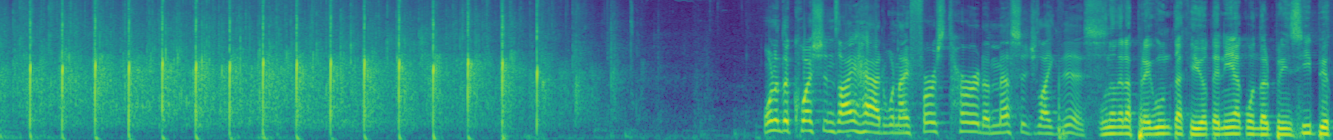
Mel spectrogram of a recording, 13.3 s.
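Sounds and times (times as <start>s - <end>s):
audience applause: 0.0s - 6.6s
speech: 7.6s - 13.3s.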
